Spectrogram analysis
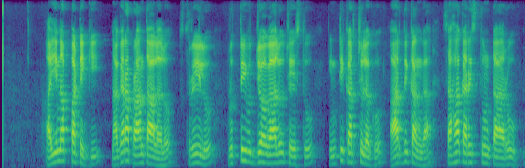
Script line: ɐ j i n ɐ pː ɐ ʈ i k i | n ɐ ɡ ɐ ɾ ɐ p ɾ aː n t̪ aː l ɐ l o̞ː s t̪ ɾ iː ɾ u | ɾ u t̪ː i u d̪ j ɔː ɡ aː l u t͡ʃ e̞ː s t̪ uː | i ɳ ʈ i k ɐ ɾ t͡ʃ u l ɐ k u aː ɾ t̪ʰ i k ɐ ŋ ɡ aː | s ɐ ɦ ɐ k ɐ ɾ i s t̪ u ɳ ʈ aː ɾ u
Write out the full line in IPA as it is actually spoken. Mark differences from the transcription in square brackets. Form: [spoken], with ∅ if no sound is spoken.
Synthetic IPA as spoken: ɐ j i n ɐ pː ɐ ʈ i k i | n ɐ ɡ ɐ ɾ ɐ p ɾ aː n t̪ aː l ɐ l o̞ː s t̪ ɾ iː [l] u | ɾ u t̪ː i u d̪ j ɔː ɡ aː l u t͡ʃ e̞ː s t̪ uː | i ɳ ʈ i k ɐ ɾ t͡ʃ u l ɐ k u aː ɾ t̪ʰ i k ɐ ŋ ɡ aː | s ɐ ɦ ɐ k ɐ ɾ i s t̪ u ɳ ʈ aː ɾ u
